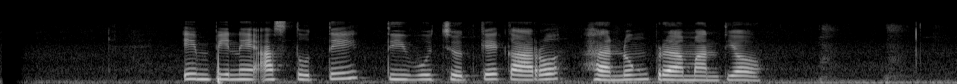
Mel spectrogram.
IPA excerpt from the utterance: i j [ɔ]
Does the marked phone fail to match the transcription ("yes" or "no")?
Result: no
